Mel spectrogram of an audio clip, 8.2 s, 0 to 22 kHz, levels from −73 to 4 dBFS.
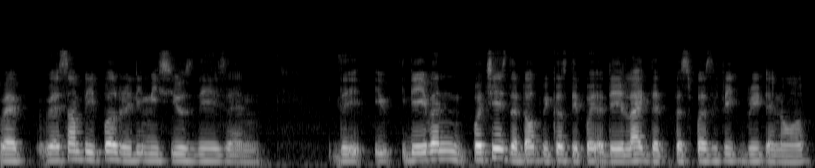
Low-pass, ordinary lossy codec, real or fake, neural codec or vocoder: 7.2 kHz; MP3, 48 kbps; real; none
